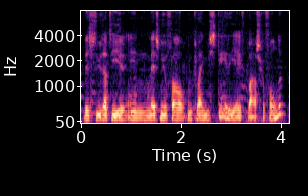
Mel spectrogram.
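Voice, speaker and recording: A man playing an inquisitive, polite newspaper writer in an audio drama, speaking formally and deliberately. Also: lowish voice, vocal fry, darkish tone, faint music behind. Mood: intrigued. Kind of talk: scripted audio drama dialogue.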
